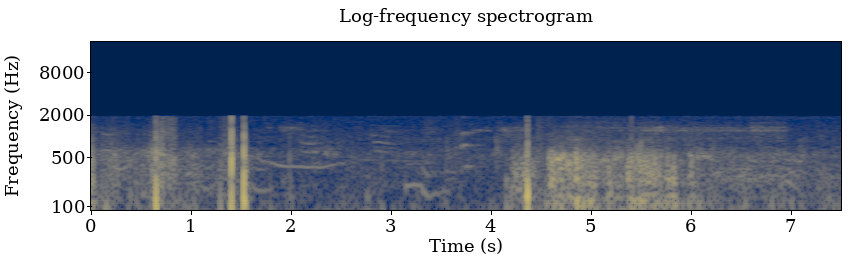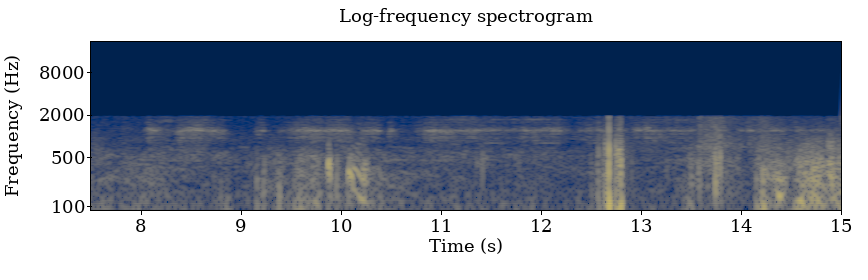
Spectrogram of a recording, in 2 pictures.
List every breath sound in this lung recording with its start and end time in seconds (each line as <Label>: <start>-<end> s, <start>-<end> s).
Inhalation: 0.00-0.63 s, 4.06-4.55 s, 9.09-9.87 s, 14.16-14.59 s
Exhalation: 0.64-3.66 s, 4.52-6.70 s, 9.89-11.44 s, 14.59-15.00 s
Wheeze: 1.50-2.58 s, 3.05-3.62 s
Crackles: 4.03-4.49 s, 4.52-6.70 s, 9.09-9.87 s, 9.89-11.44 s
